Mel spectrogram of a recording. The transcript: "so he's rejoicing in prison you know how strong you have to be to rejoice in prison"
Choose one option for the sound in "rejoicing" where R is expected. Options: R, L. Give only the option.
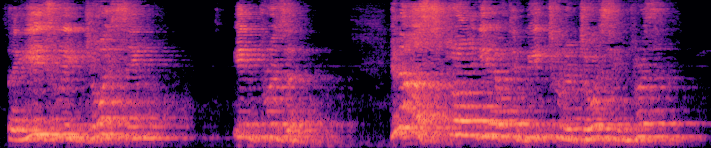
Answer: L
